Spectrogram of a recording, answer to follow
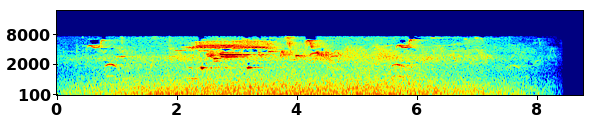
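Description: Birds chirping over a steady outdoor background hiss, the chirps busiest about two to four seconds in. The sound fades in at the start and fades out near the end.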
